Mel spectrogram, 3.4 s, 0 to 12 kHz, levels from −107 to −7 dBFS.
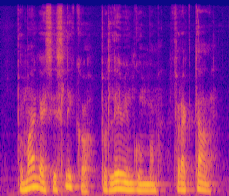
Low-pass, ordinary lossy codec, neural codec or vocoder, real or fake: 10.8 kHz; none; none; real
